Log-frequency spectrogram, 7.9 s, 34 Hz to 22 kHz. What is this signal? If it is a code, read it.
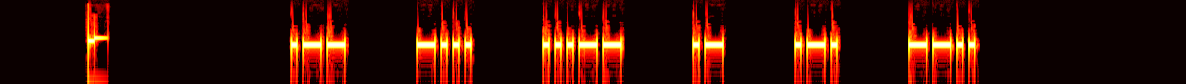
Morse code, heard as a keyed tone, about 29 wpm, spaced as for 14 wpm, 700 Hz. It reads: WB3ARZ
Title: USA Call Signs - 6 Characters - 4x Character Spacing - 30wpm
